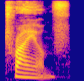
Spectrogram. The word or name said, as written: triumph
